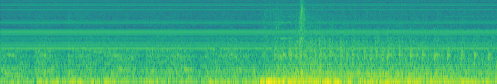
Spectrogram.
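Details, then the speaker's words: Salvage-auction car in very poor condition, unknown high mileage, oil all over the engine bay: rough, uneven low rumble at idle with a harsher swell midway; sounds unhealthy, cause not pinned down. "Ooh. Ooh. Nah, I don't like that, guys."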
